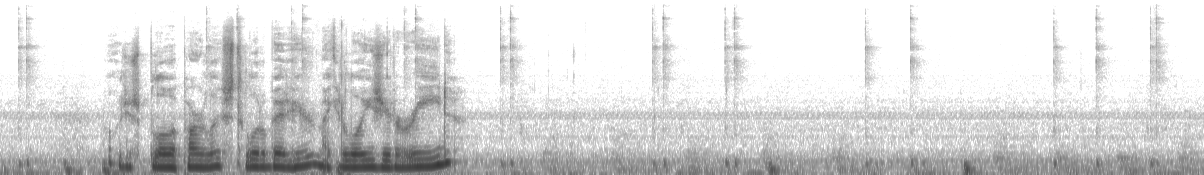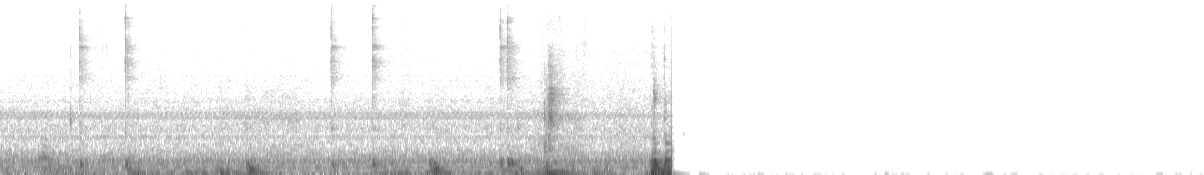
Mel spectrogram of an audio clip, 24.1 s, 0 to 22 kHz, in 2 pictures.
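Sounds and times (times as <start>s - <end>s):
keyboard and mouse clicking: 0.0s - 0.8s, 3.0s - 4.4s, 5.0s - 5.8s, 6.4s - 13.6s, 15.3s - 17.7s
low steady hum: 0.0s - 18.8s.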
